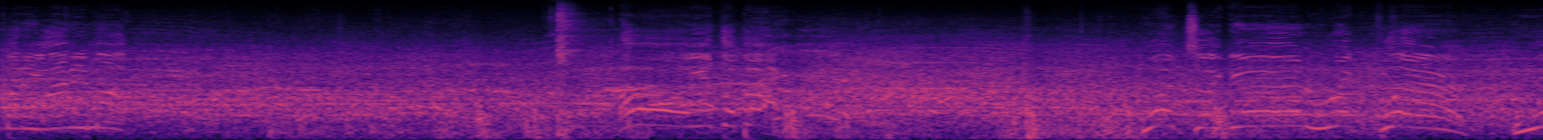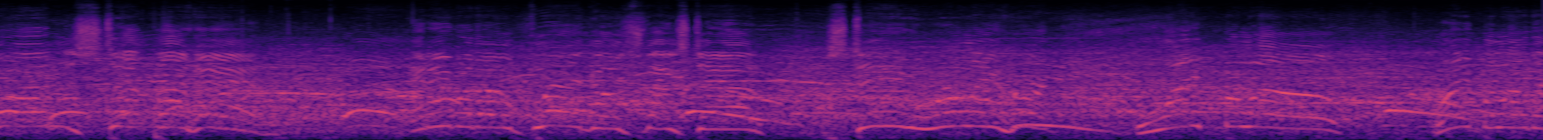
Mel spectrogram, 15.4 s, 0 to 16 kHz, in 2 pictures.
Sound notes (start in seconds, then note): 1.5 crowd cheering; 2.7 Ric thudding into turnbuckle; 5.2 Ric thudding on ring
